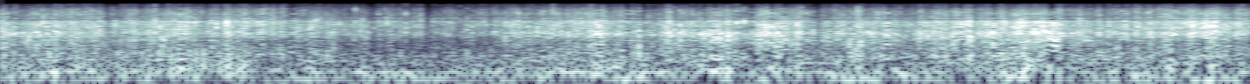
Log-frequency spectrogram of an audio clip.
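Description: Fingertips pinch and crumple the film of a thin, red-and-white printed plastic bakery bread bag. A continuous, bright crinkling and crackling runs throughout at a fairly steady level, with almost no low end.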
